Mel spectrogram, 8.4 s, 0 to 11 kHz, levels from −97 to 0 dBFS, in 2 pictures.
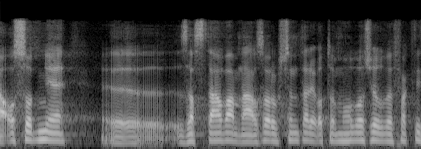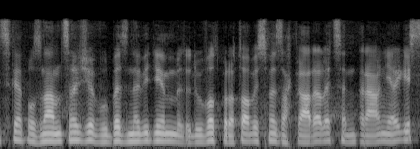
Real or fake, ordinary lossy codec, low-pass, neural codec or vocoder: fake; MP3, 64 kbps; 7.2 kHz; codec, 16 kHz, 0.8 kbps, ZipCodec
